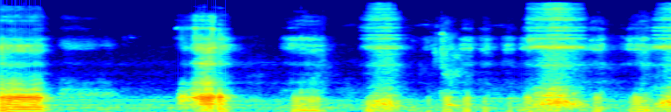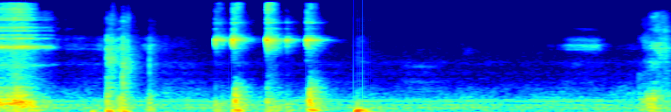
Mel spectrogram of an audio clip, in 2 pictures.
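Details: Loki, a French Bulldog, snorts and snores in short raspy bursts during a food taste-test challenge, breaths spaced irregularly every one to two seconds, with a person speaking and light handling noises around him.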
